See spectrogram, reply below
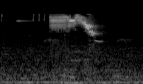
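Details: A blue-black grassquit (chirrio, pirra, tiziu, volantina) gives one loud, very high, grating buzz of about half a second that ends in a falling slur, after a faint thin lead-in note.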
